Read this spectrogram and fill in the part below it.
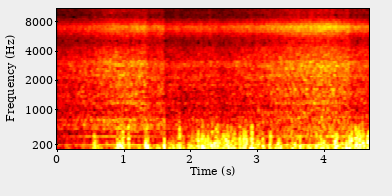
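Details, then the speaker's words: Daihatsu Gran Max 1.3 engine after reassembly, warm with temperature near half: even radiator fan whoosh with light rapid ticking as the fan cycles on and spins normally. "ditengah teman-teman untuk suara espanya atau kipas radiatornya lah ke khote ini berarti sudah normal bagus"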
